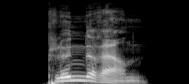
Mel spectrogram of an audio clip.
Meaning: dative plural of Plünderer
- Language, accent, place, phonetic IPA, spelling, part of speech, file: German, Germany, Berlin, [ˈplʏndəʁɐn], Plünderern, noun, De-Plünderern.ogg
